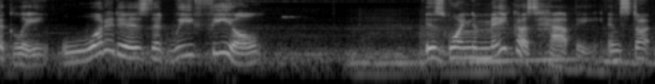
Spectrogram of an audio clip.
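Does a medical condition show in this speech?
No.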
